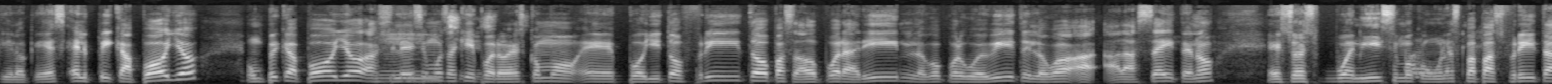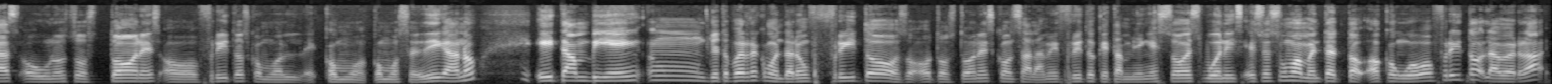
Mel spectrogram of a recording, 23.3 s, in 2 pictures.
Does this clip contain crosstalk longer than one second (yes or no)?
yes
